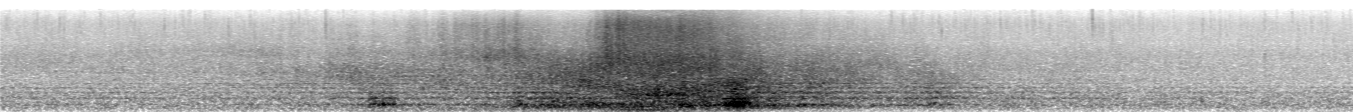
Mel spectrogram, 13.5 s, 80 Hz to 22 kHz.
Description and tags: doppler coche lluvia 4
rain, car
